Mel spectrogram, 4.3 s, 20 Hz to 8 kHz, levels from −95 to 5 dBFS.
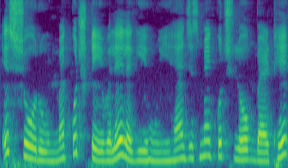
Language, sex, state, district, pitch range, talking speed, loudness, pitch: Hindi, female, Madhya Pradesh, Katni, 170-240 Hz, 165 wpm, -16 LUFS, 195 Hz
